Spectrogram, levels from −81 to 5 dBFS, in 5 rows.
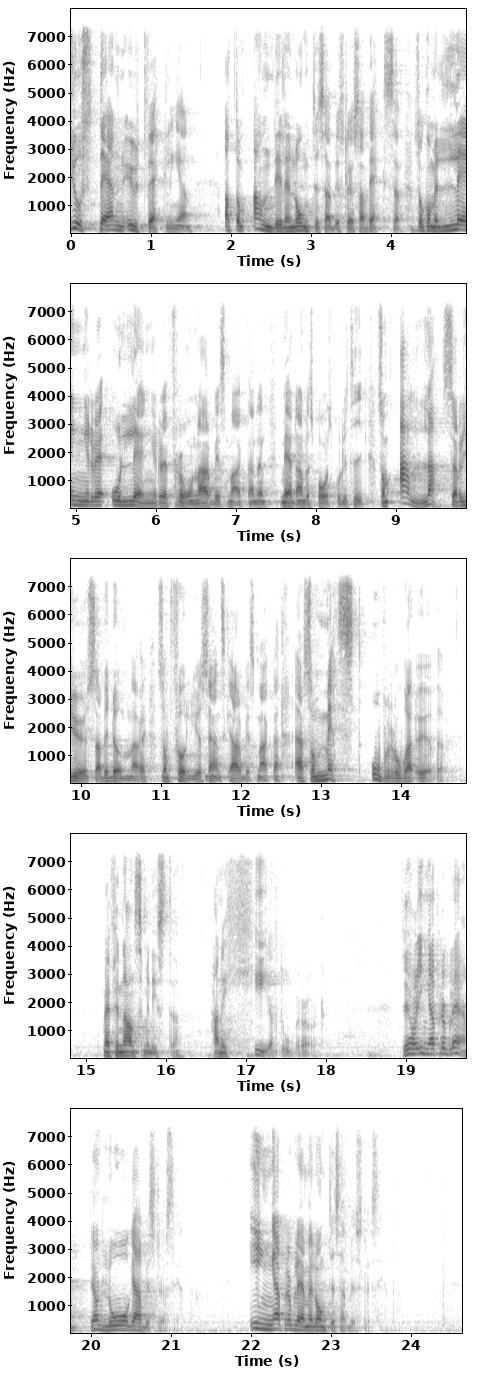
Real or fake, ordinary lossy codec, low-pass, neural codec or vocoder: real; none; 7.2 kHz; none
